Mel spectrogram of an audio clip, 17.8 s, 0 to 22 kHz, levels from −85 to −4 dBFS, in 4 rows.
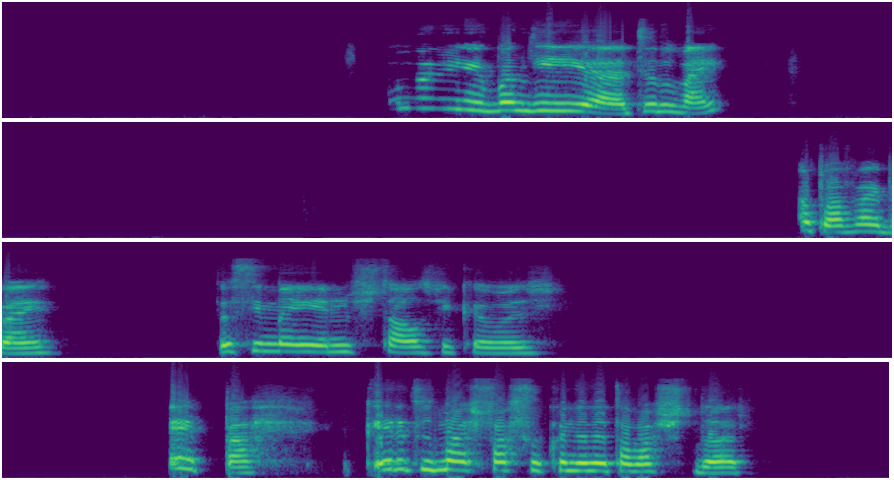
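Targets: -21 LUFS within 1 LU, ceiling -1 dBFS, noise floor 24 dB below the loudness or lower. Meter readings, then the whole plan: clipped 0.5%; flat tops at -14.0 dBFS; loudness -24.0 LUFS; peak -14.0 dBFS; loudness target -21.0 LUFS
-> clip repair -14 dBFS; gain +3 dB

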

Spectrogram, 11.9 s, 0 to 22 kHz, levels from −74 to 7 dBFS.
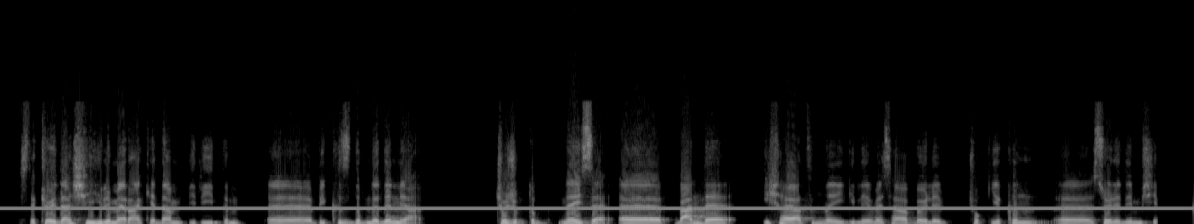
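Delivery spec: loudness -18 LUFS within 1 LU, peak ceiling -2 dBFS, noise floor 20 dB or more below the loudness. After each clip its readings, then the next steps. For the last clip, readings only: clipped 0.6%; flat tops at -15.5 dBFS; steady tone 1600 Hz; tone level -32 dBFS; loudness -27.0 LUFS; peak -15.5 dBFS; loudness target -18.0 LUFS
-> clip repair -15.5 dBFS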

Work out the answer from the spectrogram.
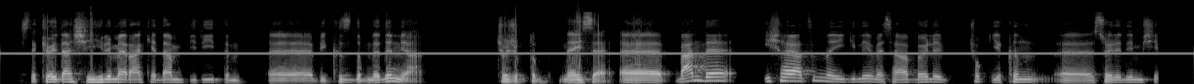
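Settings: clipped 0.0%; steady tone 1600 Hz; tone level -32 dBFS
-> notch 1600 Hz, Q 30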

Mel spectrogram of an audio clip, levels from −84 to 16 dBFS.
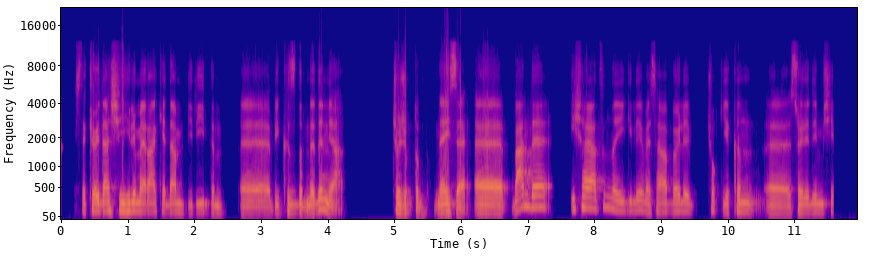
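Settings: steady tone none; loudness -27.0 LUFS; peak -6.0 dBFS; loudness target -18.0 LUFS
-> gain +9 dB; limiter -2 dBFS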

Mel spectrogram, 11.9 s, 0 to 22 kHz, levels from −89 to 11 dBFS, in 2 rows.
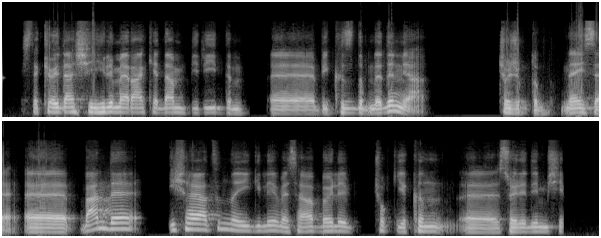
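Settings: loudness -18.5 LUFS; peak -2.0 dBFS; noise floor -74 dBFS

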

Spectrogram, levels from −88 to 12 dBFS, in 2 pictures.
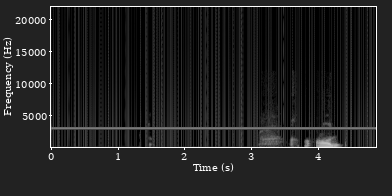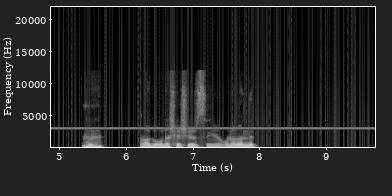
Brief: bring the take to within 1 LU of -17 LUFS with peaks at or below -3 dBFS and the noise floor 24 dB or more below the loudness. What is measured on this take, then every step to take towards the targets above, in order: ticks 55/s; steady tone 3000 Hz; tone level -41 dBFS; loudness -20.5 LUFS; peak -4.0 dBFS; loudness target -17.0 LUFS
-> de-click; notch 3000 Hz, Q 30; gain +3.5 dB; limiter -3 dBFS

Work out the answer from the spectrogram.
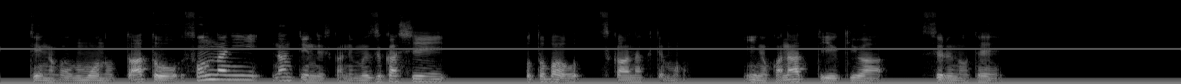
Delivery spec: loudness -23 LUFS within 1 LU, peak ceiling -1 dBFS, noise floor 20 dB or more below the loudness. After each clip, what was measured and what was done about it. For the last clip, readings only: hum 50 Hz; harmonics up to 250 Hz; hum level -34 dBFS; steady tone 2000 Hz; tone level -43 dBFS; loudness -32.5 LUFS; peak -13.0 dBFS; loudness target -23.0 LUFS
-> notches 50/100/150/200/250 Hz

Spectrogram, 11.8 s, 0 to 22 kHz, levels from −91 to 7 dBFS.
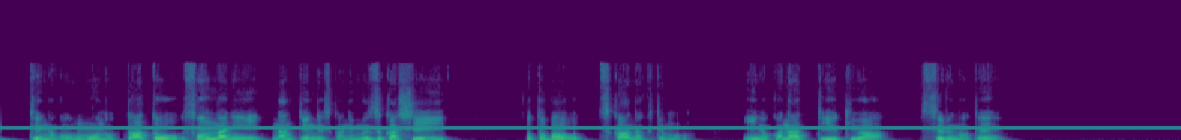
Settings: hum none; steady tone 2000 Hz; tone level -43 dBFS
-> notch 2000 Hz, Q 30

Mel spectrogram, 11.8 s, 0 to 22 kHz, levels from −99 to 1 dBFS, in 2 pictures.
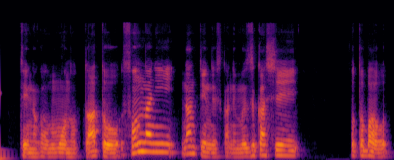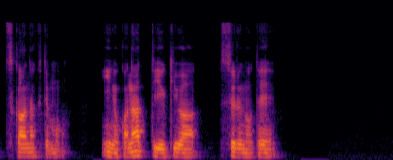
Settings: steady tone none; loudness -32.5 LUFS; peak -13.0 dBFS; loudness target -23.0 LUFS
-> gain +9.5 dB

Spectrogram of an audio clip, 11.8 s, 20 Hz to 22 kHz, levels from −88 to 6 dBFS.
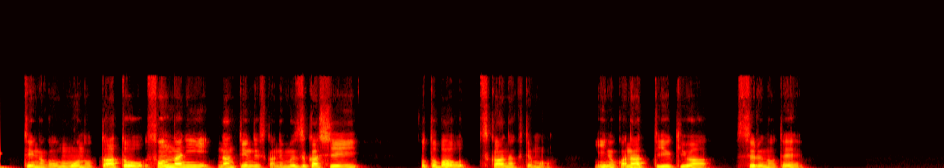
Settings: loudness -23.0 LUFS; peak -3.5 dBFS; noise floor -77 dBFS

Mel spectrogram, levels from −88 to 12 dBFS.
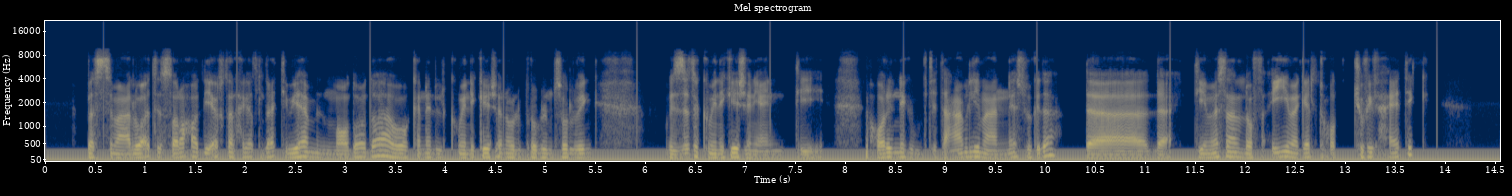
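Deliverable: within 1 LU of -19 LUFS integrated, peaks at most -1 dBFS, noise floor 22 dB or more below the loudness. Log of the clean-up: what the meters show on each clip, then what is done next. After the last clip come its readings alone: clicks 11; hum 60 Hz; harmonics up to 300 Hz; hum level -25 dBFS; loudness -21.5 LUFS; peak -3.0 dBFS; loudness target -19.0 LUFS
-> de-click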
